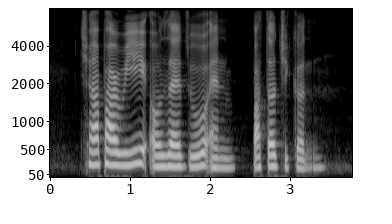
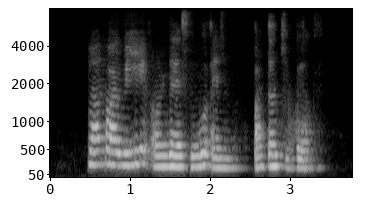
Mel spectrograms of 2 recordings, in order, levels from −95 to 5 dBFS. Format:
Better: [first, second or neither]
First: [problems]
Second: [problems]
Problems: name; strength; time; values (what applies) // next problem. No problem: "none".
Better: first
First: none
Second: noise reduction (neural mask model DeepFilterNet 3)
